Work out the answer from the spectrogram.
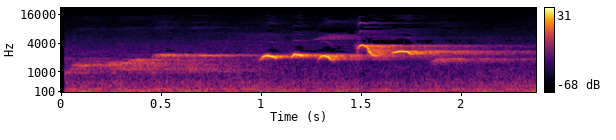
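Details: White-rumped shama song used as a training recording for a silent shama: long thin whistles near the start, then a quick run of four bright rising-falling whistled notes and a higher slurred phrase.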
